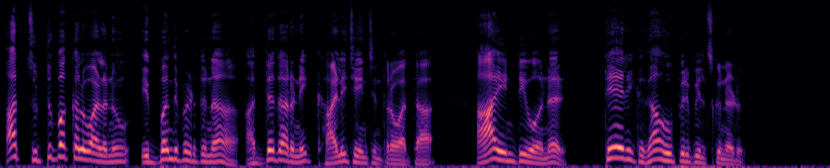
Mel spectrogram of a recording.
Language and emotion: Telugu, happy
